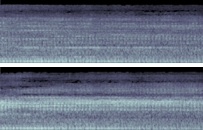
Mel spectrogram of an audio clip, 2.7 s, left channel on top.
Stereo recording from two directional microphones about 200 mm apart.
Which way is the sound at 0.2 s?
40° left (ahead or behind).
